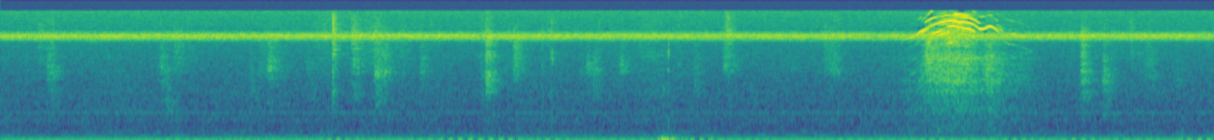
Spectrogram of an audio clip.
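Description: Low-level room tone: a steady low hum under a steady high-pitched whine, with a few faint clicks and a soft thump a little past halfway.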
